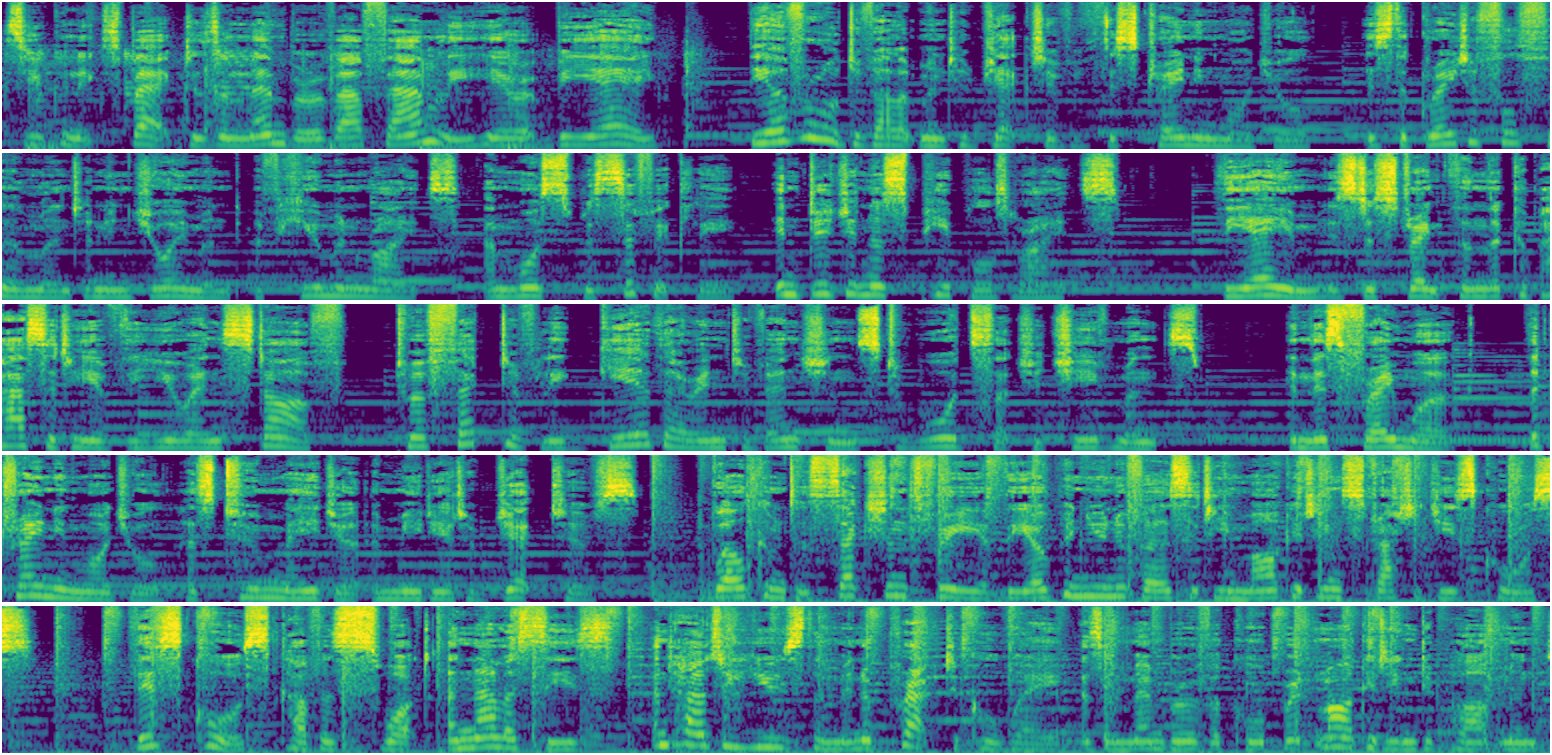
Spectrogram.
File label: E-Learning British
